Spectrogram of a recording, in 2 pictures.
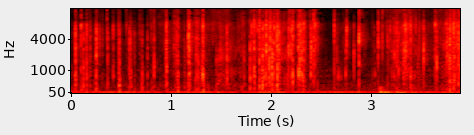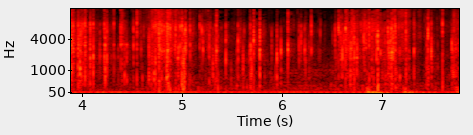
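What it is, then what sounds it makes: Plastic-wrapped soap bar. A green soap bar in a plastic film wrapper is crinkled and squeezed by hands with long nails. Dense, bright crinkling and crackling rise into louder bursts of rustle, over a faint steady low hum.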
